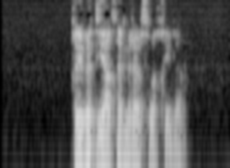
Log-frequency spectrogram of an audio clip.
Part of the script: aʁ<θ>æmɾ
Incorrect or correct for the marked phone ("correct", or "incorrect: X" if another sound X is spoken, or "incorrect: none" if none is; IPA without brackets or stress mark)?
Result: correct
